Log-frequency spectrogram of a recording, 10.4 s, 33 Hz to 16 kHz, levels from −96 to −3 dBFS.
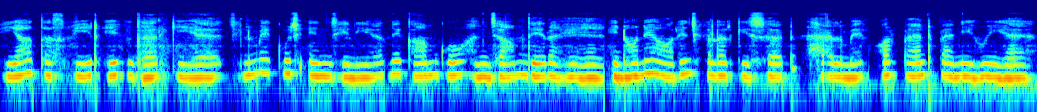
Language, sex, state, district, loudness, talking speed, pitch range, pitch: Hindi, female, Jharkhand, Sahebganj, -36 LUFS, 160 wpm, 230-255 Hz, 245 Hz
